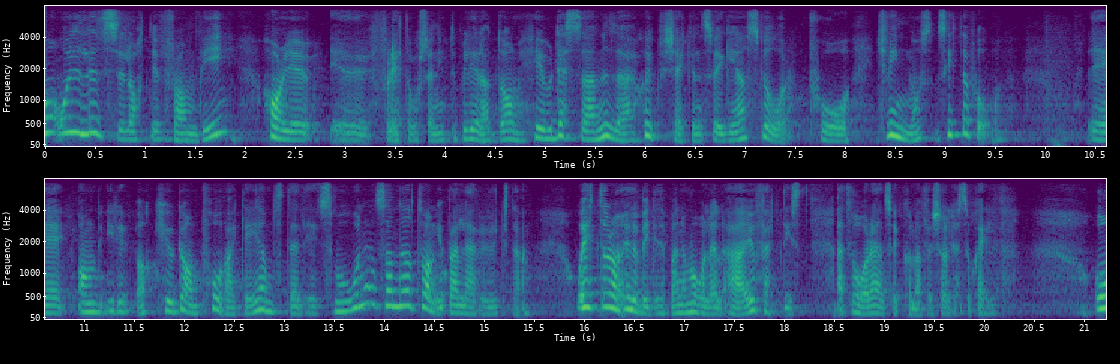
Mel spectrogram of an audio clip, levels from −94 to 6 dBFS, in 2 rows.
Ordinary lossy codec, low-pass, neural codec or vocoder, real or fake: none; 7.2 kHz; codec, 24 kHz, 0.9 kbps, WavTokenizer, medium speech release version 1; fake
